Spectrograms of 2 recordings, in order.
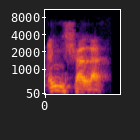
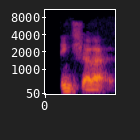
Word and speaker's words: Inshallah: Ojalá es una palabra árabe que tiene totalmente la reminiscencia antigua, porque en árabe, yo no sé pronunciarlo bien, ¿no? Pero es algo así como Inshallah. – Inshallah, efectivamente, ¿eh?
